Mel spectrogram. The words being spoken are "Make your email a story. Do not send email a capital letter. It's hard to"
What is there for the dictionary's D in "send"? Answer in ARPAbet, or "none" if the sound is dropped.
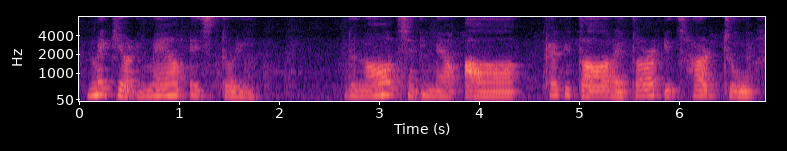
none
